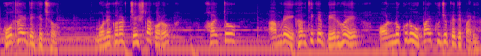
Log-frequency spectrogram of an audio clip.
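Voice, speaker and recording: A man playing an earnest, protective young adventurer in an animated fairy tale. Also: fairly high pitch, moderate pace, pauses often, faint music behind, close to an everyday voice. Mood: encouraging.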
